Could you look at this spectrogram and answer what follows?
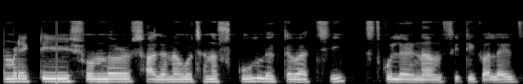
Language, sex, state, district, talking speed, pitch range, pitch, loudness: Bengali, male, West Bengal, Kolkata, 160 wpm, 120-135 Hz, 125 Hz, -15 LUFS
